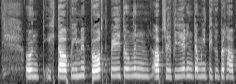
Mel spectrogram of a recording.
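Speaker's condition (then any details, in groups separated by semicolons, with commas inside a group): Deafness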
